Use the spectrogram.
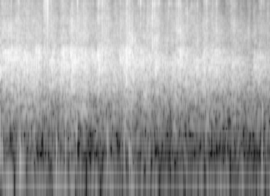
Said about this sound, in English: Give them a round of applause, as we do everyone, yeah.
